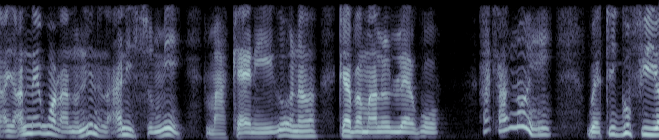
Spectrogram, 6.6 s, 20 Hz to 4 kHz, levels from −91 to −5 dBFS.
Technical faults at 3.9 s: none

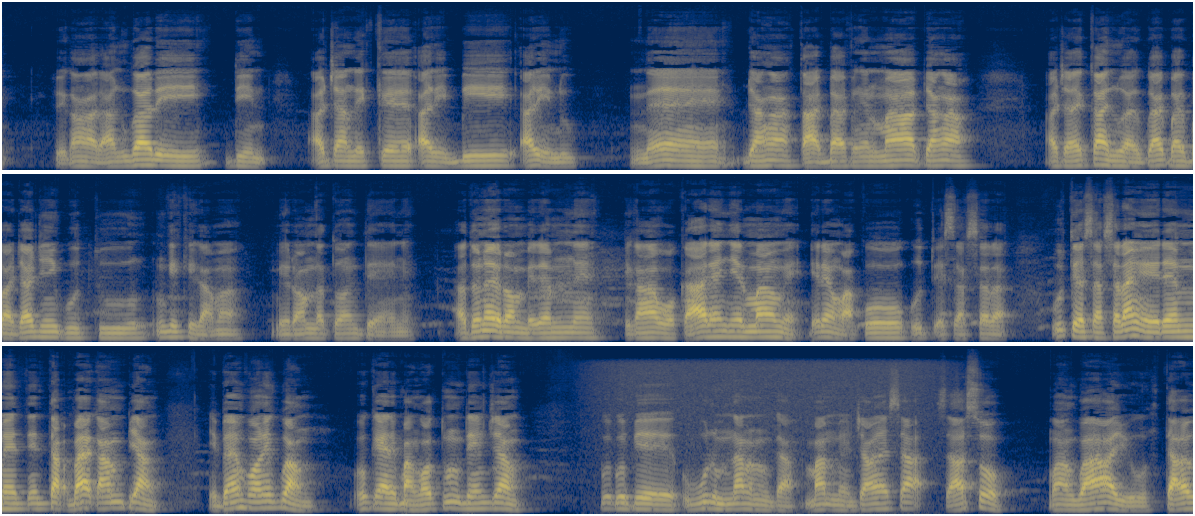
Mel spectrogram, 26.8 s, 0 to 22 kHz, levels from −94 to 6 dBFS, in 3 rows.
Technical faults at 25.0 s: digital radio blending to analogue

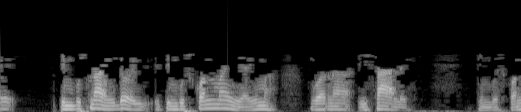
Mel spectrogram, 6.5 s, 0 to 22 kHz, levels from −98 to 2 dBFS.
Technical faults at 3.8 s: MP3 compression

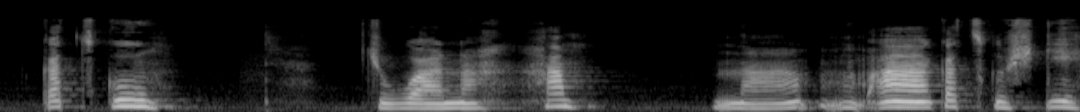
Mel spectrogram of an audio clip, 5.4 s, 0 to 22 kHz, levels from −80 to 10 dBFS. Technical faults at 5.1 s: MP3 compression

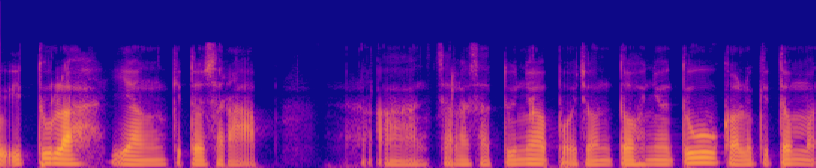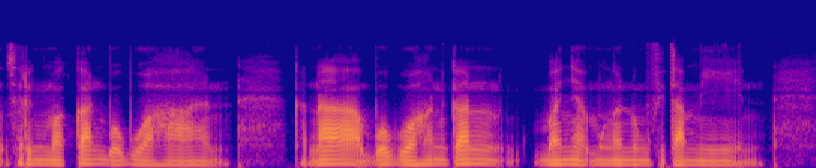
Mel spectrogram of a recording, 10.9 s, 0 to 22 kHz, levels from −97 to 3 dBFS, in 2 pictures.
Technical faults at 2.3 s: none

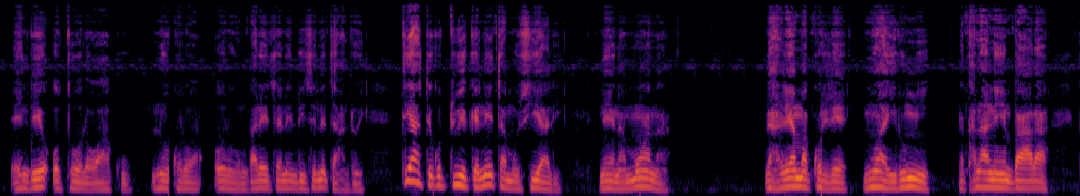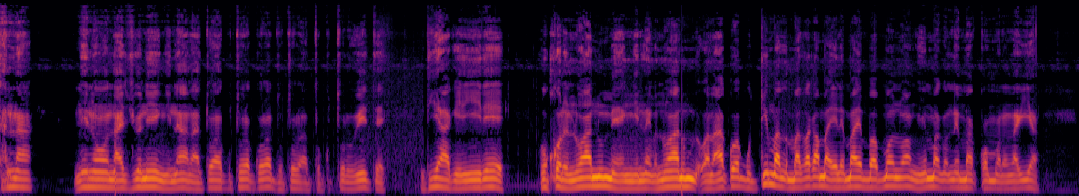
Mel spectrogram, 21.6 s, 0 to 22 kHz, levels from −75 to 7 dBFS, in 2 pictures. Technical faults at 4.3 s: dropped buffer (overrun)

